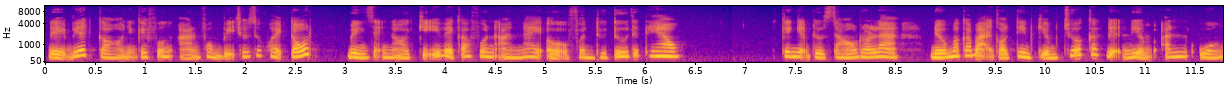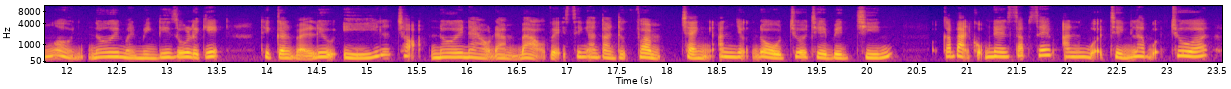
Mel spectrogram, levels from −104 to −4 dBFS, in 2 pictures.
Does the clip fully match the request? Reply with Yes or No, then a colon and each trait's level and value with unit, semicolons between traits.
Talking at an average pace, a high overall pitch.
Yes: average, 230 wpm; high, 215 Hz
